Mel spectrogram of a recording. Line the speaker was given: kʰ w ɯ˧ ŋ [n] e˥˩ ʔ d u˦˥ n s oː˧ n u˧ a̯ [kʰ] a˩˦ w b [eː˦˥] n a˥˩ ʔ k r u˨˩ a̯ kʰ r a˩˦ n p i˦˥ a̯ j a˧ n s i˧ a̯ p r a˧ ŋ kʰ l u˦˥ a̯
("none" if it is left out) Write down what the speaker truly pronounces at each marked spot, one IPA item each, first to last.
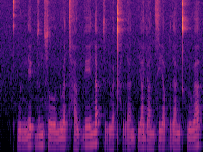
n, tʰ, eː˦˥

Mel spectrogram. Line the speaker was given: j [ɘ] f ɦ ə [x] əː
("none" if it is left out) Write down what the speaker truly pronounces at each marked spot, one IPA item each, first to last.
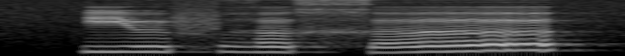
ʉ, x

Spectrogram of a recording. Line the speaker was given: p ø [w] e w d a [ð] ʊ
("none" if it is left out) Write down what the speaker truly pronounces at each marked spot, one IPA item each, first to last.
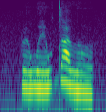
w, ð

